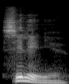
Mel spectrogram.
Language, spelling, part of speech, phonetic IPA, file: Russian, селение, noun, [sʲɪˈlʲenʲɪje], Ru-селение.ogg
- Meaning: settlement, colony; village, hamlet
